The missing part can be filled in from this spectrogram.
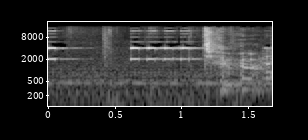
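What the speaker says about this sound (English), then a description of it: "turn that alarm off" An alarm in a video game beeps with repeated high electronic tones, fairly loud, while people talk over it.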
